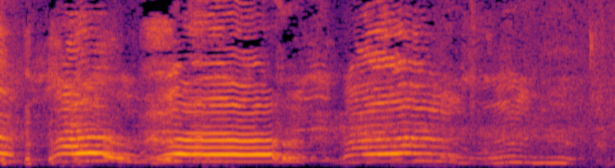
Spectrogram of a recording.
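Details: Young child crying after quickly finishing an ice cream: loud wailing in long drawn-out bursts with breaths between; an upset child crying.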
